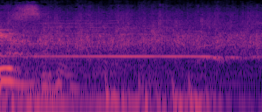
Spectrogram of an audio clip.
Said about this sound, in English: So just one more massive round of applause for this gorgeous fucking human over here.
